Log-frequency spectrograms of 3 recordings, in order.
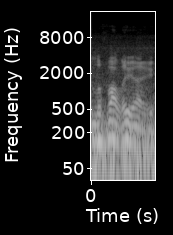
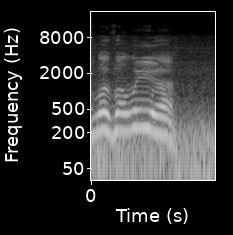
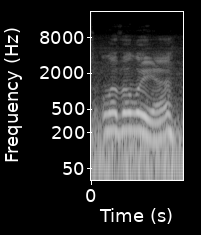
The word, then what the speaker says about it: lavalier: It's got to be French that right with a name like Lavalier. Or am I just saying it like a absolute tool? It's actually pronounced Lavalia. All right. Show us Lavaliah.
